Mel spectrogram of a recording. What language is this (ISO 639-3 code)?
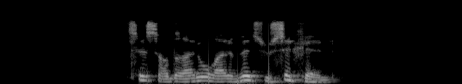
kab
